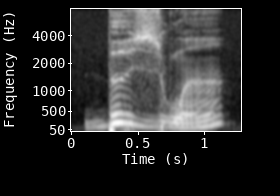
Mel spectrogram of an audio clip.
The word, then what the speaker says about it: besoin: Tu as besoin, ouin, O-I-N, it's the sound ouin.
